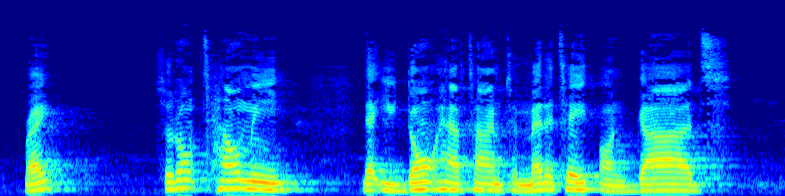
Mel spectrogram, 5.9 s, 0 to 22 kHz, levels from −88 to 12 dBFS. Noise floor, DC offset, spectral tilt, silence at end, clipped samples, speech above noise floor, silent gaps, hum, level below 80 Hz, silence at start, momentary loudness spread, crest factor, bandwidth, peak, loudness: -65 dBFS; 0.1%; -8.5 dB/octave; 0.5 s; under 0.1%; 42 dB; none; none; -64 dBFS; 0.2 s; 9 LU; 16 dB; 10.5 kHz; -8 dBFS; -24 LUFS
